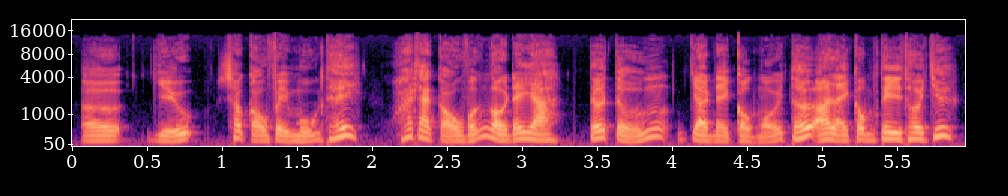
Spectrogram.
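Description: A man voicing an earnest, expressive young office worker in a cartoon, with music underneath. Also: on the high side, fast, a little hiss or hum, lightly acted. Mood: warm, casual. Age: young adult. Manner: expressive, dramatic. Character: earnest young office manager, groom-to-be, easily distressed. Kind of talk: cartoon dubbing.

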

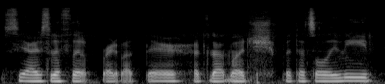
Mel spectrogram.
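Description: Hoarse young man, gravelly and dark. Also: on the high side, monotone, normal speed. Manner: rambling, self-interrupting, offhand. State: hoarse, a little sick. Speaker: bug-keeping vlogger. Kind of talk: casual hands-on vlog. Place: indoors, on a carpeted floor.

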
